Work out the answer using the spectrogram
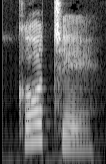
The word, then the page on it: coche: spanish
